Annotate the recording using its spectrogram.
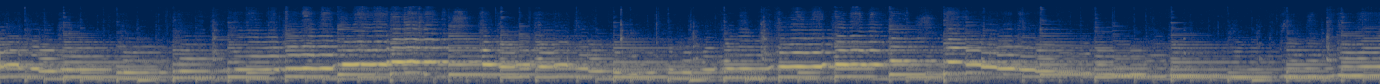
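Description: Flute and nylon-string guitar playing a duet: the flute carries a stepping melody over plucked guitar accompaniment, with a falling run of notes about three-quarters of the way through.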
